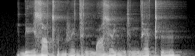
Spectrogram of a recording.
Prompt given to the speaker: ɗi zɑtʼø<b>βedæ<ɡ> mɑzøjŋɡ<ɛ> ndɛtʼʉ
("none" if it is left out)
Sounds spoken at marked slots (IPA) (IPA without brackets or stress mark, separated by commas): b, d, æ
